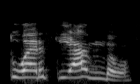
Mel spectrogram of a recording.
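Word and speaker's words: twerkeando: But it's similar like English, but we say it like twerkiando.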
